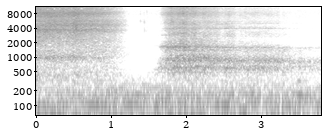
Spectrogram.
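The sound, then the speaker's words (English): A slow, deep breath drawn in and let out, a steady airy rush lasting several seconds, faint and alone with no talk. “let me take a breath.”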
